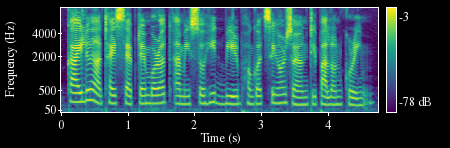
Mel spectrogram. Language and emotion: Assamese, neutral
